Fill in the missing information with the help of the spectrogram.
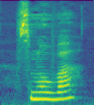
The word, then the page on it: contrat: [kɔ̃.tʁɑ]; /kɔ̃.tʁa/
